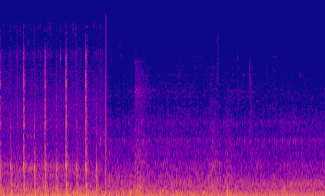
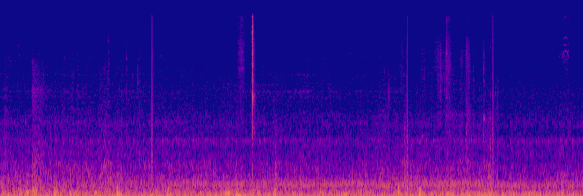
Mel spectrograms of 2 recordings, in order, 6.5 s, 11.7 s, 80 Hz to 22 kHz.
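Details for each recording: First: Hyundai (i30) running, sharp knocks about four a second over idle as the steering wheel turns, from a worn steering coupler spider bushing heard from underneath. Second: Hyundai i30 at idle while steering is turned, after replacing the worn steering spider bushing that caused clunking on turns: low even rumble, clunk no longer heard; repair successful, quiet steering.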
